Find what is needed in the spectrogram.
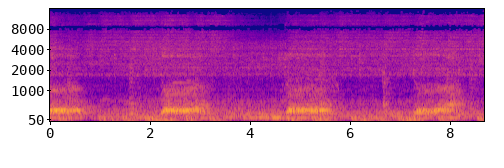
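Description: Live heavy metal band playing loud, with a heavy phrase that hits again about every two and a half seconds.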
